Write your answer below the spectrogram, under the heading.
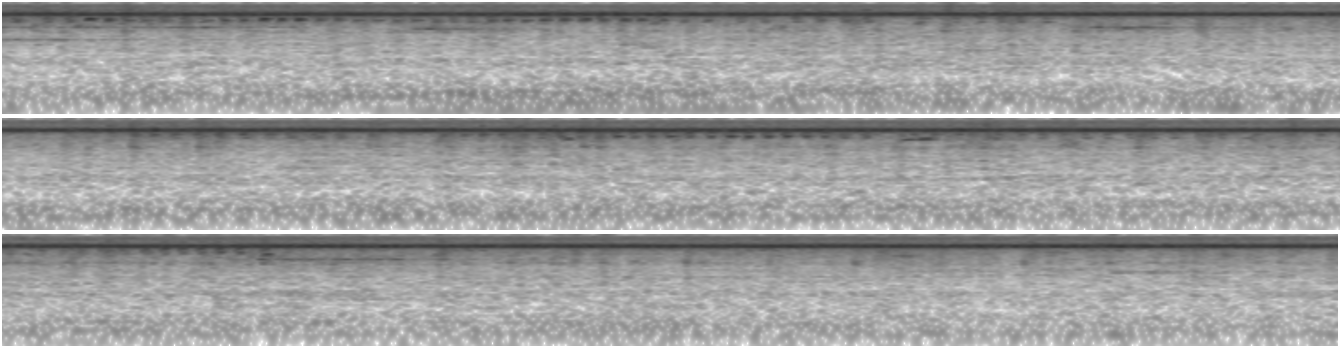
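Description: Insects shrilling in one steady, unbroken high-pitched drone, over a low background rumble. A few faint, short bird chirps come through now and then.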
